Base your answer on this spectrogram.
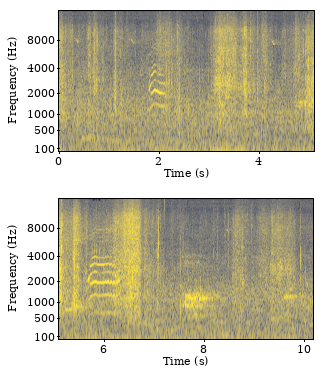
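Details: Cold outdoor cat in winter, seeking warmth rather than food: two clear, rising-then-falling meows about four seconds apart, with a softer, lower mew later, over steady outdoor hiss and rustles.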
